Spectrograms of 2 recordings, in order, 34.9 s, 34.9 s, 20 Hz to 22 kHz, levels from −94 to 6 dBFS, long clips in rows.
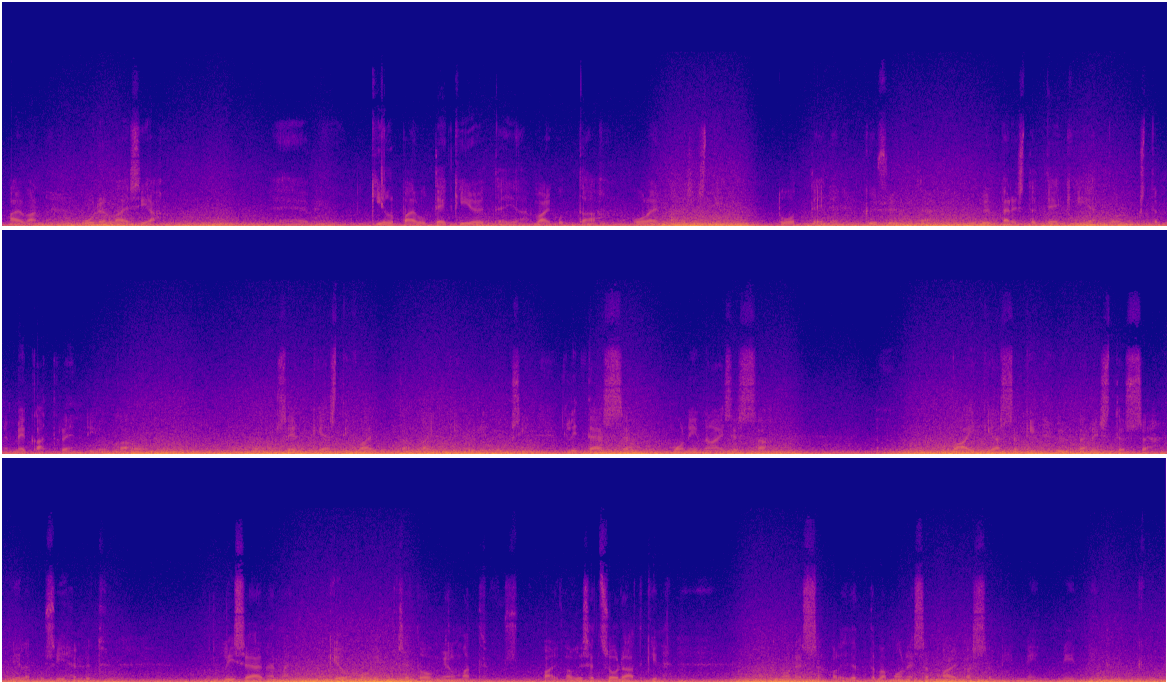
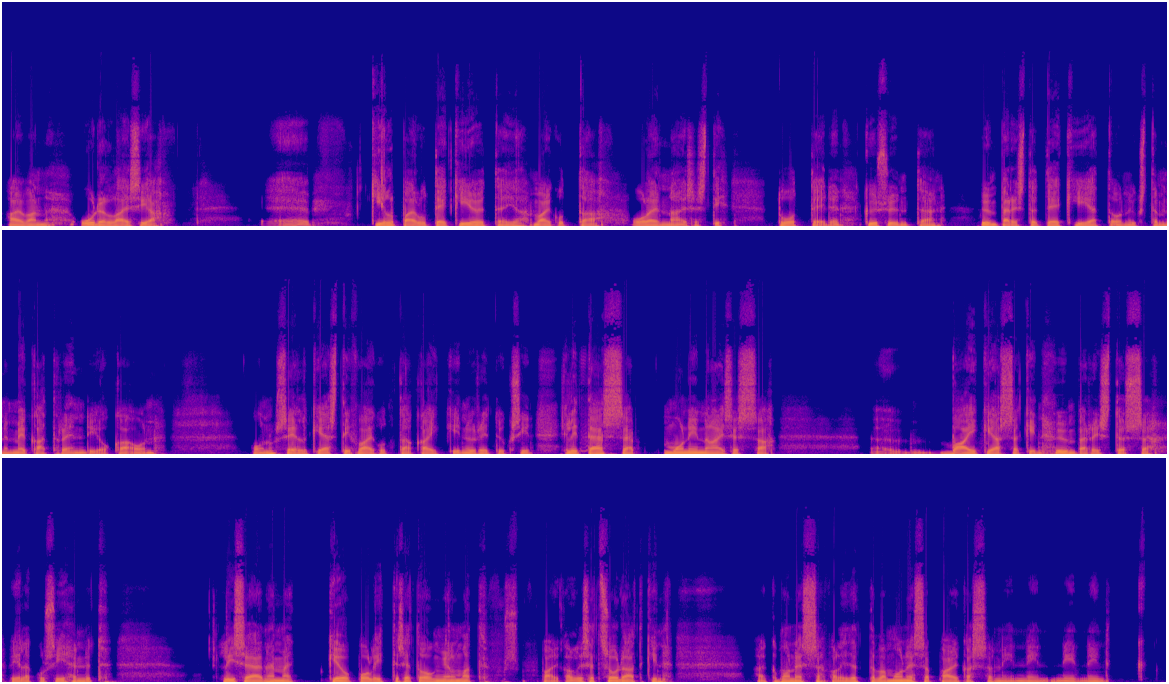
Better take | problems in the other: second | wind noise on the microphone; heavy; 3 dB above the speech

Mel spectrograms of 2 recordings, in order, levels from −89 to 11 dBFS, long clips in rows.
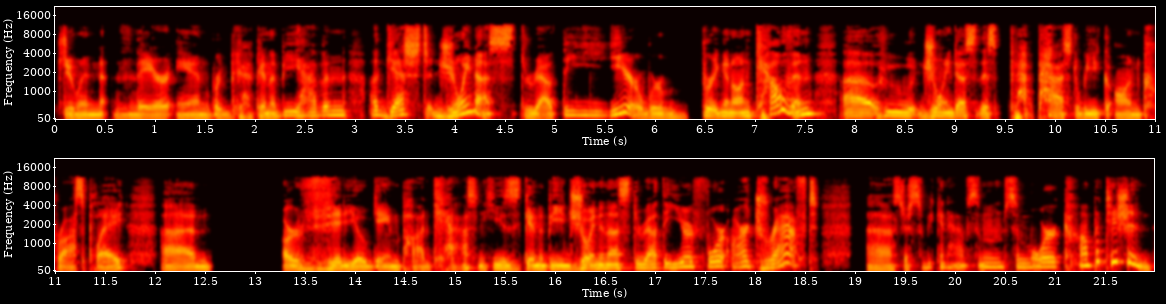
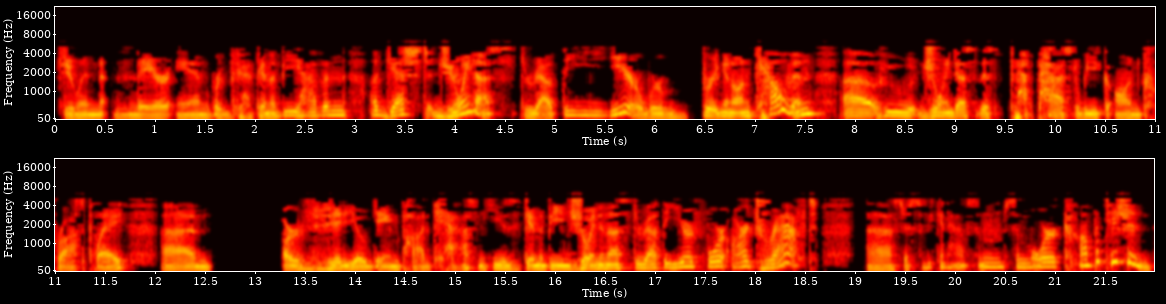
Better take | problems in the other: first | garbled, watery; badly; nothing above 5 kHz; slightly in the first

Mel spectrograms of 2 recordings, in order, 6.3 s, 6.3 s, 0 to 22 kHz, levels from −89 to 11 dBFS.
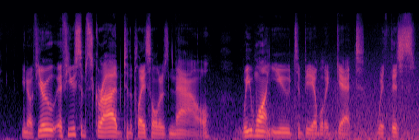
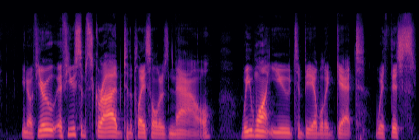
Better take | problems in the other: second | wind in the background; noticeable; throughout; 15 dB below the speech

